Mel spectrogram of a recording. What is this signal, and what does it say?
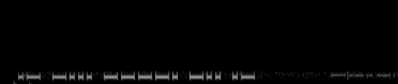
Morse code, heard as a keyed tone, about 27 wpm, 380 Hz. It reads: AB9DA
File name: CW / cqww-cw-k5tr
